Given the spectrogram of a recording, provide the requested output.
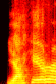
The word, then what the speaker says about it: Yahira: I pronounced it correctly. He's not even here to see that. Yahira.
